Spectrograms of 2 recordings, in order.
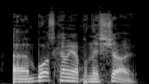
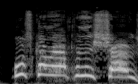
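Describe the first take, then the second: First: Said in the usual way. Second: High mocking listener voice. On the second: Host mimicking a listener asking what's next, high mock voice. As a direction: squeak the question like a nagging listener. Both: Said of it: "I hear you say".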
